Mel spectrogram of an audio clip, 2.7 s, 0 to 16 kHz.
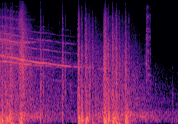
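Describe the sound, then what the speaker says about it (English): Video-game fireworks in On the Rain-Slick Precipice of Darkness 1 crackle and pop in a quick run of sharp bursts, several close together and then a few more spaced out, with a bright whistling streak at the start. "it's fireworks"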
